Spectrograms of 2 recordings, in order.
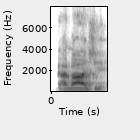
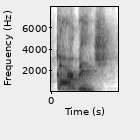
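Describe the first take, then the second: First: Mock French accent. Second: High, drawn-out holler; loud shout. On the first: Shown as a demonstration. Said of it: "But in my French accent". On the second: Acted. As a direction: belt it out at full volume. Shouting out a viewer's comment.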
